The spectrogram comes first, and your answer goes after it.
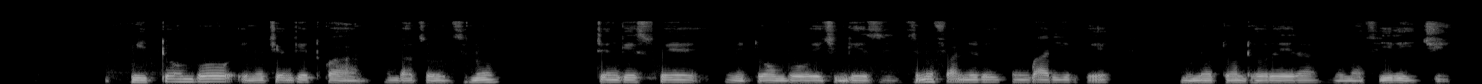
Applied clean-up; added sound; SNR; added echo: none; none; none; none.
